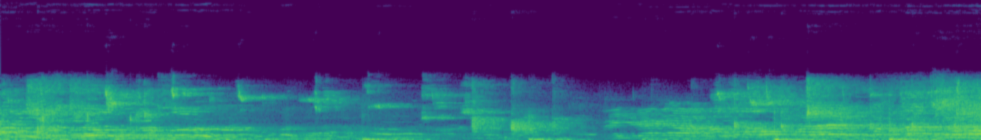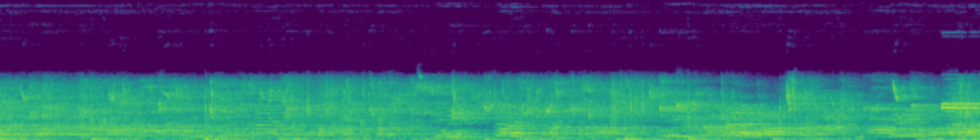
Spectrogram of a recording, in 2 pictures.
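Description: Spectators chatter nearby.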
